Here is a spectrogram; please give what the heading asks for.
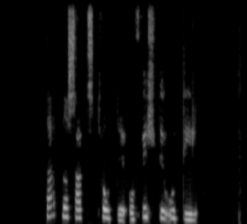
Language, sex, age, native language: Icelandic, female, 13, Icelandic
